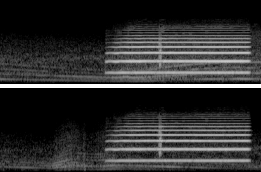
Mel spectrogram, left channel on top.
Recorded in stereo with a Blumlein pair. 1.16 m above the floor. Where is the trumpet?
10° left.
